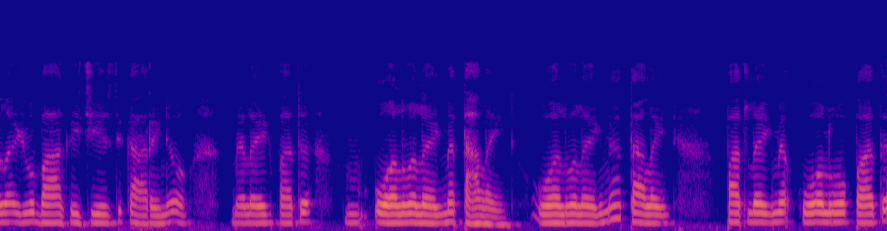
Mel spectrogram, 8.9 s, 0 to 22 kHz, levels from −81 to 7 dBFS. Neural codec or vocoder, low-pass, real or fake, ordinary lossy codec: vocoder, 22.05 kHz, 80 mel bands, WaveNeXt; 7.2 kHz; fake; none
